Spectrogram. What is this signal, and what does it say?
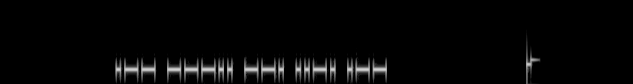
Morse code, heard as a keyed tone, about 28 wpm, 700 Hz. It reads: W8GFW
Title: USA Call Signs - 5 Characters - 4x Character Spacing - 28wpm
